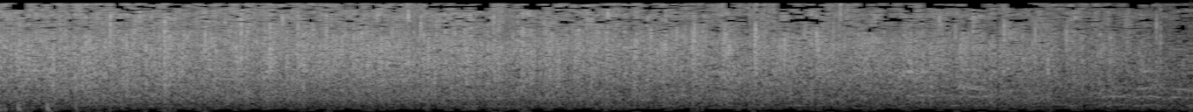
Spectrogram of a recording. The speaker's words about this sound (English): Let's give them another round of applause, please, tonight.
